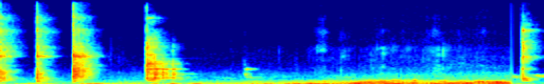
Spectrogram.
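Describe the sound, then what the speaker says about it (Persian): A plastic mallet taps an armature into the gearbox of a mini angle grinder during home repair, giving four sharp knocks in the first second and a half, then a low rumble and one more tap near the end. "روی گیروبکس با چکش پلاستیکی ضربه میزنیم به این شکل تا آرمیچرمون وارد گیروبکس بشه"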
